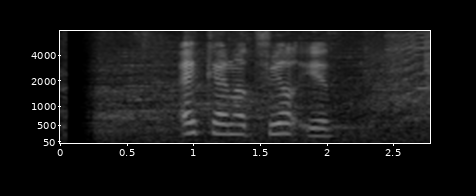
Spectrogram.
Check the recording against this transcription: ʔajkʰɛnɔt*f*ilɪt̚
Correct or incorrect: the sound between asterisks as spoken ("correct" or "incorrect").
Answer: correct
